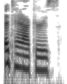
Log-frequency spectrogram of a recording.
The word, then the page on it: attackers: British English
